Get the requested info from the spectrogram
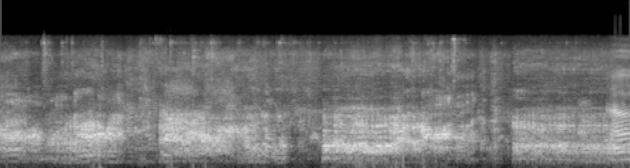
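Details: Kratos, a pet dog, growling while wrestling with his owner; low rumbling growls in long bursts broken by brief pauses, with the owner's voice heard over them.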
